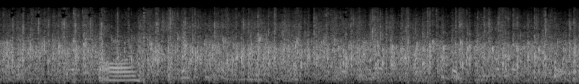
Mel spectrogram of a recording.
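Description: A hall crowd claps loudly and continuously for a girl's Delhi Police selection, dense steady applause throughout while a voice briefly speaks over it.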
